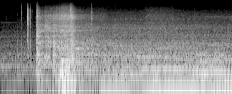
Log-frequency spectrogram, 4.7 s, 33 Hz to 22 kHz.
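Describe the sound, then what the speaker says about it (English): A Fiat 500 engine cranks and starts with the ignition on: a short burst of starter clicks and whirring, then a rising catch into a steady, moderately loud idle, with no talking. "we're now going to turn the ignition on, start the engine, and see what happens with the airbag lights"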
